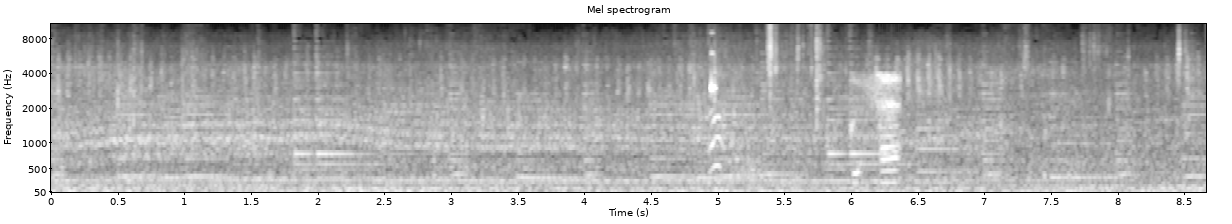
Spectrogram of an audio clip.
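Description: Light background music with held, stepping notes over a steady low rumble of wind on the microphone, with a brief snatch of voice about five seconds in.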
